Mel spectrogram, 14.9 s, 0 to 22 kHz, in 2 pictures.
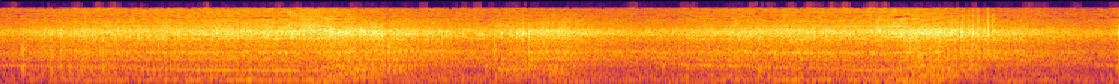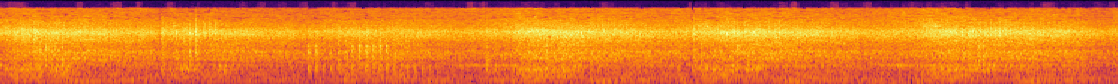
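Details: Hyundai Terracan 3.5 G6CU engine: sharp, fast ticking knock over the idle that keeps pace as revs rise; engine knock, cause not yet determined.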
